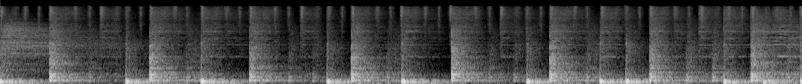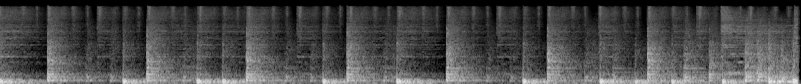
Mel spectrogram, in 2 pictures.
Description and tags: live groove big room drums
8 Bars of big live room drums with a groove shaker.
8-bars, big-room, drums, funky-drummer, groove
